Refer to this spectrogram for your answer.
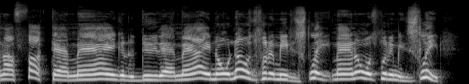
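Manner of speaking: amped-up, high-pitched, hyped-up streetwise ranting. Quoting the movie character refusing to sleep: imitating a hyped-up Kincaid. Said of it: "He's just hyped up".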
